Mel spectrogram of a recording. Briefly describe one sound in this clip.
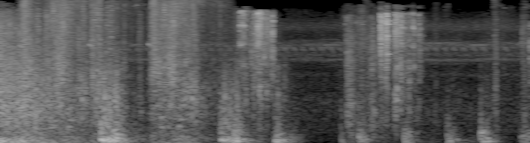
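Footsteps run over grass in a video game.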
